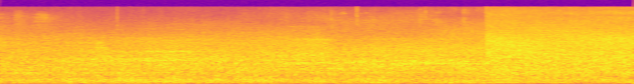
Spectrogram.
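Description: Busy city street traffic on wet pavement, a steady rumble of engines and tyres. About five seconds in, the hiss of tyres on the wet road jumps up sharply as a box truck comes close.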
